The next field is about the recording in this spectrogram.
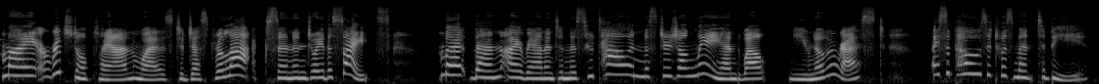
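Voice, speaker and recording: A woman voicing a spirited, theatrical young lady with an expressive, chatty manner in a video game. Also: high voice, normal speed, dry recording, exaggerated voice. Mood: cheerful. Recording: music behind the voice.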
